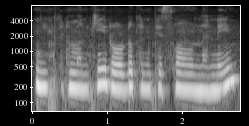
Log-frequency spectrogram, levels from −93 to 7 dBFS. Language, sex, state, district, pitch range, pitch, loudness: Telugu, female, Andhra Pradesh, Annamaya, 185-200 Hz, 190 Hz, -15 LUFS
